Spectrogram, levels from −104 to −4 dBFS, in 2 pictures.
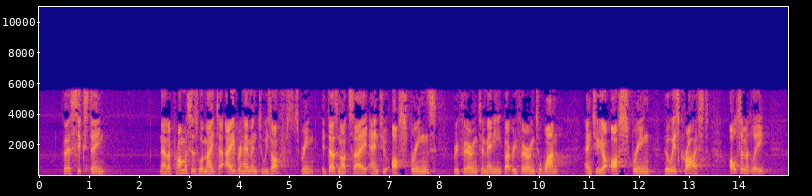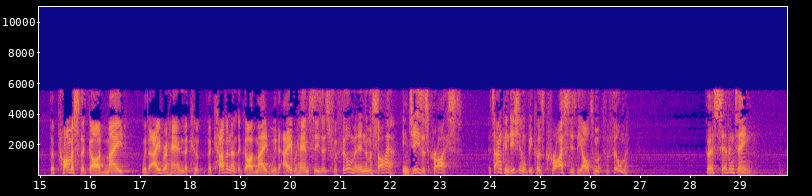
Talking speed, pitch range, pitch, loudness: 140 wpm, 105-145 Hz, 130 Hz, -27 LUFS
